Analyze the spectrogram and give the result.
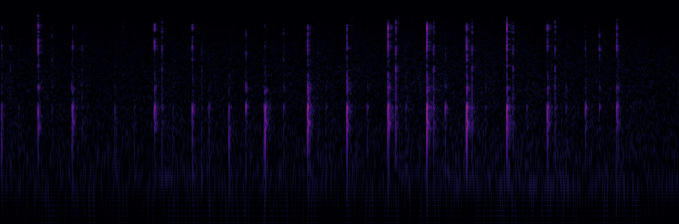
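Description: A small clear plastic liquid motion timer toy, filled with blue liquid and yellow wheels, is held in one hand and tapped with long dark-painted nails. About nineteen quiet, crisp clicks with a bright edge come at an uneven pace, each stopping dead with no ring.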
